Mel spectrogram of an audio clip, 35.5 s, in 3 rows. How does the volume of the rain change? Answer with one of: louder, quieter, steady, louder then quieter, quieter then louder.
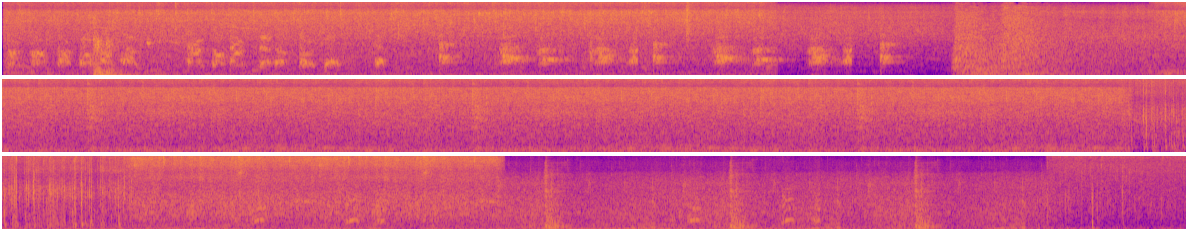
steady.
